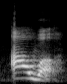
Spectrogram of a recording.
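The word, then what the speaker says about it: hour: Rule number two is it is silent at the beginning of words often when succeeded by letter O. For example, our or honest. You do not say it as honest. It is honest.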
